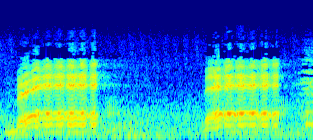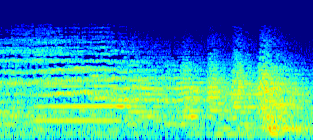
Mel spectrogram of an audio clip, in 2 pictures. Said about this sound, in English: Well, is nothing sacred? Doesn't this sheep know he's eating a national monument?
